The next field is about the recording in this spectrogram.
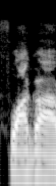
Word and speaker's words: foie gras: But I need somebody in the comments section to settle this unexpected dispute that we just popped up on as to whether or not it's pronounced foie gras, or how did you pronounce it? – Foie gras. – Foie gras. It's foie. – You are correct.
